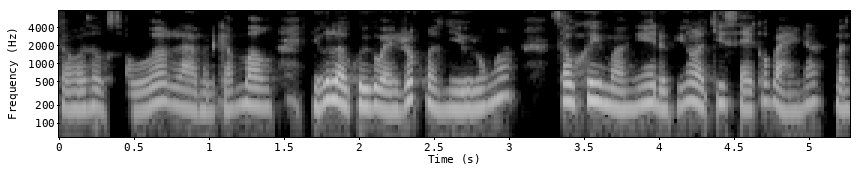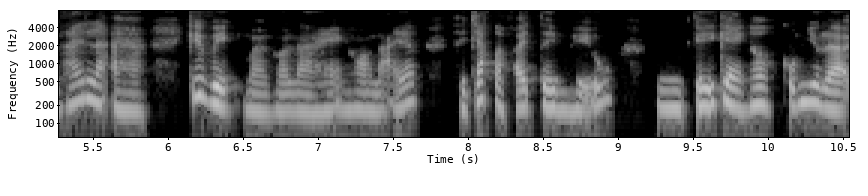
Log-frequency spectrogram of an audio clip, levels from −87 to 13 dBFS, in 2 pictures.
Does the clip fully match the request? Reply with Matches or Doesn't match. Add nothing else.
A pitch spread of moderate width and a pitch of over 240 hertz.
Doesn't match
